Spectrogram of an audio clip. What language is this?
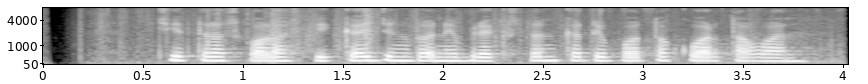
Sundanese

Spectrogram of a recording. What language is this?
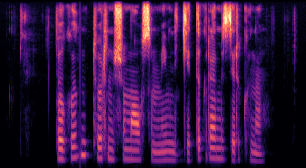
Kazakh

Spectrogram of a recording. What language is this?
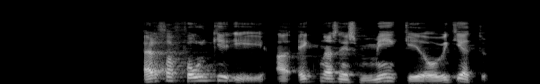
Icelandic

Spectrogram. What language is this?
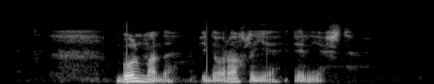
Uzbek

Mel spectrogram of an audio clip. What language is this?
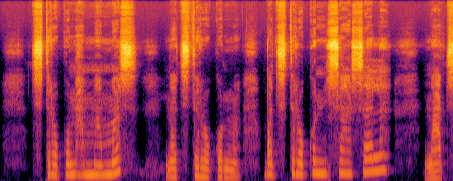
Hakö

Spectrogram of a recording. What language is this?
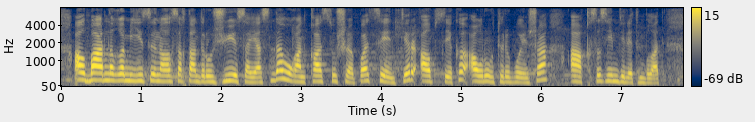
Kazakh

